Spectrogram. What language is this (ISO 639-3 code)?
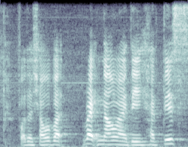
eng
